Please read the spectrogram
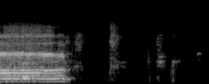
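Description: A man's drawn-out, level-pitched hesitation sound, one held vowel that ends under a second in, followed by a few faint clicks of computer keyboard keys as a class name is typed.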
